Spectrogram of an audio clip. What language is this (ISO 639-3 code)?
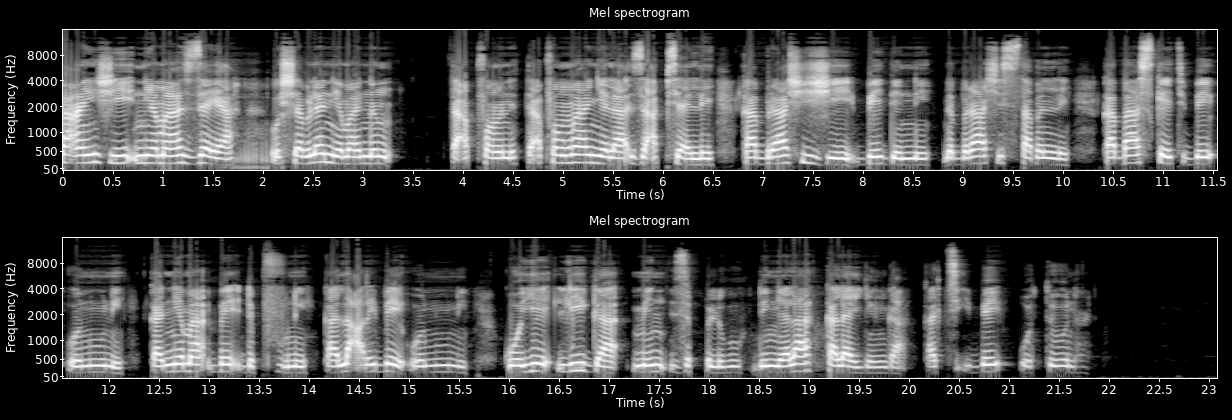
dag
